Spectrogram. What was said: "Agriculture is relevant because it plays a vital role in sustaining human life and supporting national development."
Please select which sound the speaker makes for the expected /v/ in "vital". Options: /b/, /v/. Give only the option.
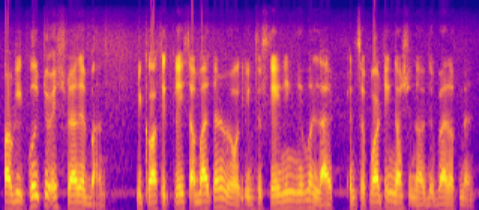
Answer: /b/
